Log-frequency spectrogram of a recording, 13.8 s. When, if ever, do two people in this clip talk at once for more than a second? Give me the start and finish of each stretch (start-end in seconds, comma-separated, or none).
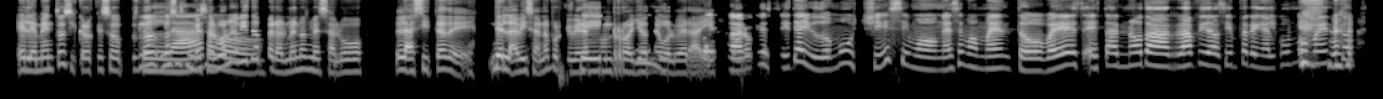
1.4-2.7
